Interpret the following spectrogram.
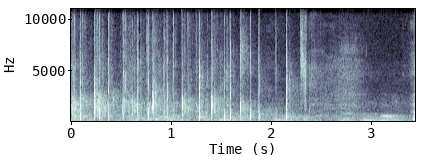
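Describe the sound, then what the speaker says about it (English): Audience applause at a photography print judging session, a short burst of scattered hand clapping from a room of people that quickly thins out and fades to quiet. "Round of applause."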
